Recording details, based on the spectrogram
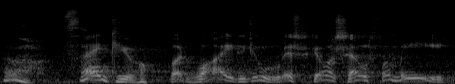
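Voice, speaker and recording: Elderly kindly scholar for fantasy game: gravelly, unhurried, foreboding storyteller. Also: male voice, a little high, noisy background, exaggerated voice. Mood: grateful. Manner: slow, expressive, foreboding storytelling. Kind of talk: fantasy video game voice acting.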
